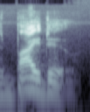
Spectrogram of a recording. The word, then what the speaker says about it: Baidu: This is the proper pronunciation is Baidu. B-I-D-U is the symbol. It's spelled B-A-I-D-U, Inc.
